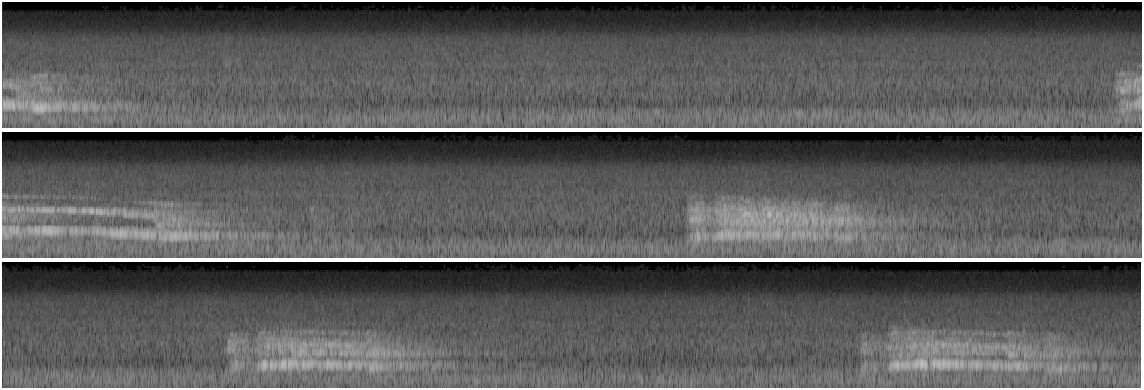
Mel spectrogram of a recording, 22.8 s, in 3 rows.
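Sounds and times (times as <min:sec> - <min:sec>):
coyote howl: 0:00.0 - 0:01.1, 0:07.4 - 0:09.6, 0:12.2 - 0:13.9, 0:16.7 - 0:18.6, 0:20.9 - 0:22.7
soft continuous hiss: 0:00.0 - 0:22.7.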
